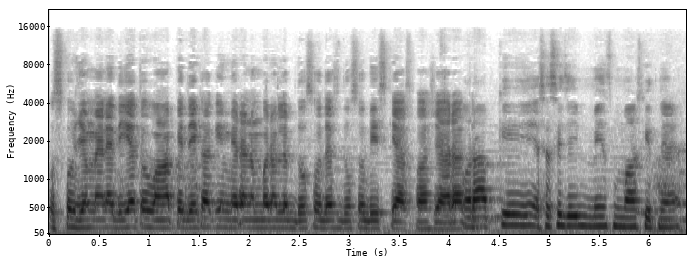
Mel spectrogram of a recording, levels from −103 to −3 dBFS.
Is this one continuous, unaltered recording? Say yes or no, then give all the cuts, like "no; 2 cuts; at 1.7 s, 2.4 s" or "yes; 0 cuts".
yes; 0 cuts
